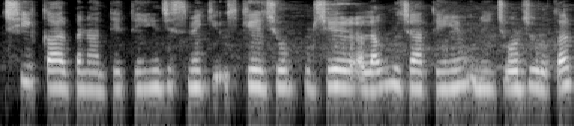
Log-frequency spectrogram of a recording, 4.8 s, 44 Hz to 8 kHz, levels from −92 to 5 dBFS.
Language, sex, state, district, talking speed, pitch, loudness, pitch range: Hindi, female, Uttar Pradesh, Muzaffarnagar, 200 wpm, 220 Hz, -16 LUFS, 210-225 Hz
